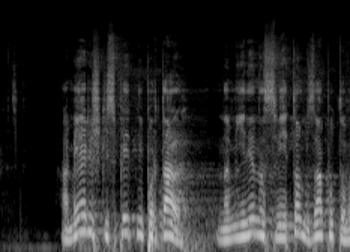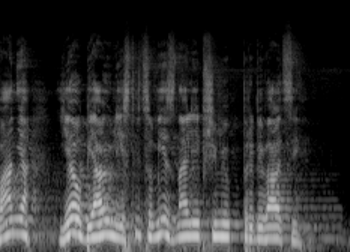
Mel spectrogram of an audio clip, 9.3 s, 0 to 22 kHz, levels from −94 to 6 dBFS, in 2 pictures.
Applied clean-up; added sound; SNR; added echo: none; none; none; reverberation time 0.8 s.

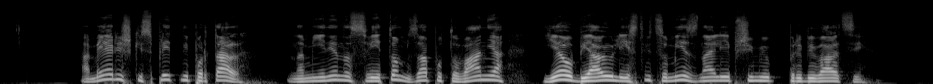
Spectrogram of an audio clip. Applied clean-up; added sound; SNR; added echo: none; none; none; none.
